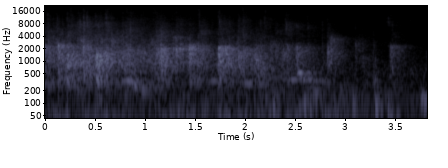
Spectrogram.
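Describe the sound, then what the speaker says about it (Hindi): A studio audience on a morning talk show breaks into steady applause that swells and fades in waves, with no voices over it. "यार ताली बजा सकते हैं आप लोग,"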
